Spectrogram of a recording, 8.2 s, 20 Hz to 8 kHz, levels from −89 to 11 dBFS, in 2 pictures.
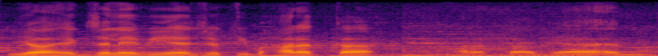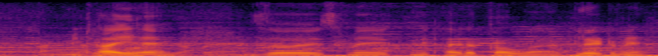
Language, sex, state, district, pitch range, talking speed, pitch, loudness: Hindi, male, Bihar, Vaishali, 120-130 Hz, 170 wpm, 125 Hz, -18 LUFS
